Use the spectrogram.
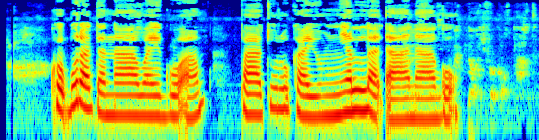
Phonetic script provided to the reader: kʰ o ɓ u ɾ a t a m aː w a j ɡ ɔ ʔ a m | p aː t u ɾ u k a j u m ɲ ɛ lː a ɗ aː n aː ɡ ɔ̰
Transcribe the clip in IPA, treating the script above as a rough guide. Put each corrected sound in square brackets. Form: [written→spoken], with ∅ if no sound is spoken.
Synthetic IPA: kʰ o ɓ u ɾ a t a [m→n] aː w a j ɡ ɔ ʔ a m | p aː t u ɾ u k a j u m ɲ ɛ lː a ɗ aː n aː ɡ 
